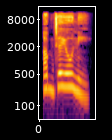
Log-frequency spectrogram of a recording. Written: ಅಬ್ಜಯೋನಿ

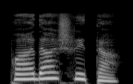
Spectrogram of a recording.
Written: ಪಾದಾಶ್ರಿತ

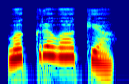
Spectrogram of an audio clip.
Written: ವಕ್ರವಾಕ್ಯ

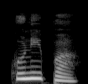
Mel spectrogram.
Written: ಕೌಣಪ

